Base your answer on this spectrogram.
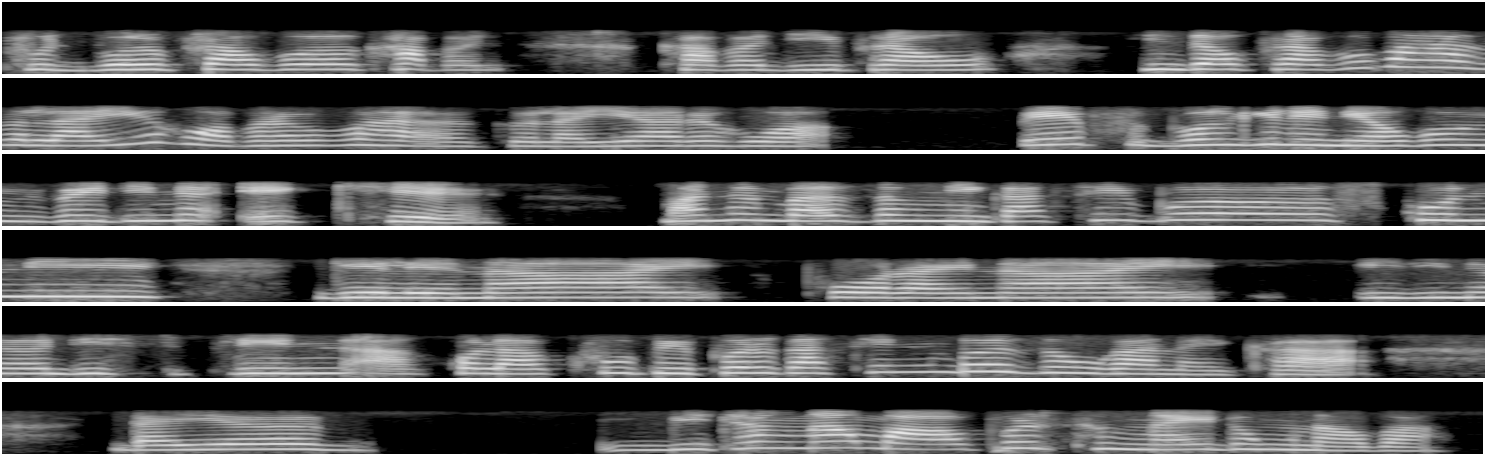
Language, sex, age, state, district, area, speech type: Bodo, female, 18-30, Assam, Chirang, urban, conversation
